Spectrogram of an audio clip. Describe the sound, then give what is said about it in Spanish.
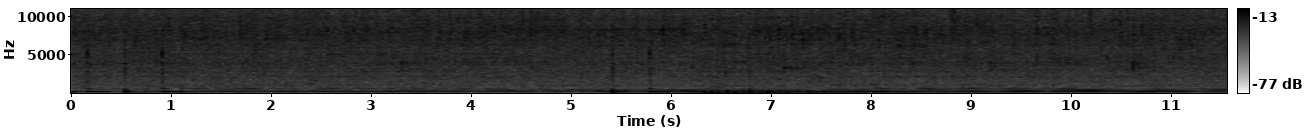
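Steady water falls like rain onto a person standing beneath it, a continuous dense patter and hiss at an even level, with a soft sustained low hum underneath and a couple of brief thumps. No one speaks. “Estiras tus brazos y sientes la deliciosa agua cayendo sobre ti.”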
